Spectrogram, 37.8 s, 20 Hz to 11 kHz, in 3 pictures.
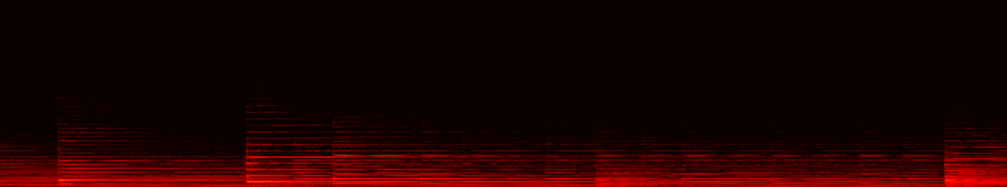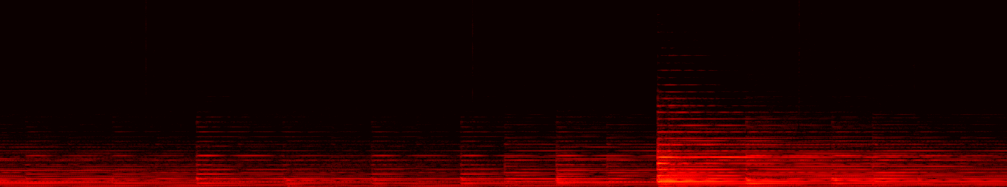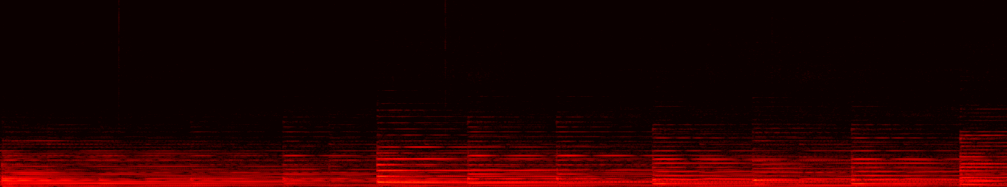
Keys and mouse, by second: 4.1-5.0 drag, 5.6 s, 8.5 s, 12.5-13.7 drag, 17.8 click, 19.8 click, 22.2 click, 22.4 click, 23.0-23.6 drag, 24.8-25.2 drag, 26.0 click, 27.9 2, 28.3 click, 28.8 drag, 29.6 s, 31.4 drag, 32.2 click, 33.0 s, 36.8-37.7 drag.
